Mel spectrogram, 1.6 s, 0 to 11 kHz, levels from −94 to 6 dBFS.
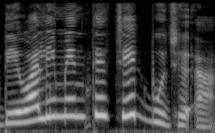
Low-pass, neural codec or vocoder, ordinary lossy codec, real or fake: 9.9 kHz; none; AAC, 64 kbps; real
